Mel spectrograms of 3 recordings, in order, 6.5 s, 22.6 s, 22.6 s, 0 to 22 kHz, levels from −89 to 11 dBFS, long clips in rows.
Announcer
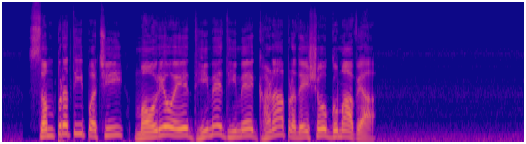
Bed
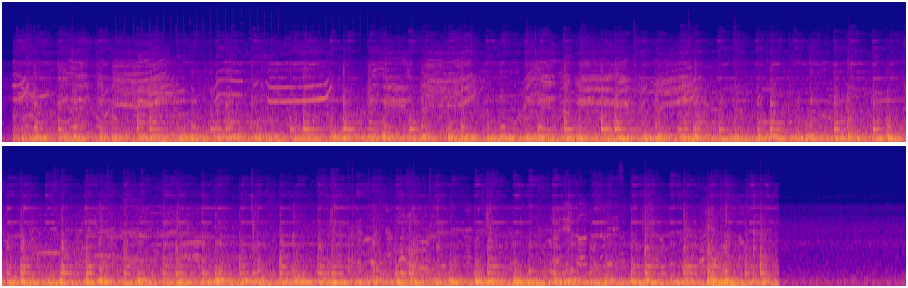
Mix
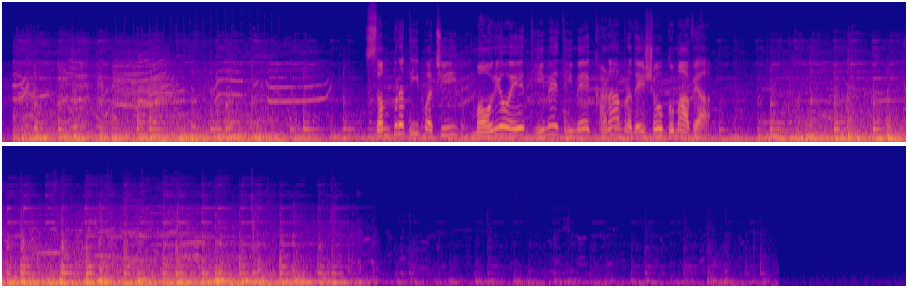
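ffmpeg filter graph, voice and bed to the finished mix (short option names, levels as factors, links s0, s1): -filter_complex "[0:a]adelay=4200,volume=0.891[s0];[1:a]volume=2.66,afade=t=out:st=3.19:d=0.85:silence=0.281838,afade=t=in:st=9.41:d=0.51:silence=0.298538,afade=t=out:st=14.26:d=1.76:silence=0.0354813[s1];[s0][s1]amix=inputs=2:normalize=0"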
